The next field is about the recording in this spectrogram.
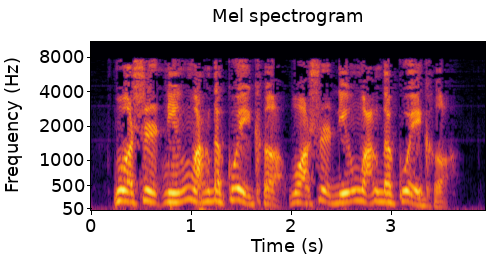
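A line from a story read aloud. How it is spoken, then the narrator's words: Loud silly chanting. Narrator (Chinese): 傻笑 高呼口号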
